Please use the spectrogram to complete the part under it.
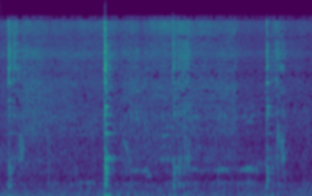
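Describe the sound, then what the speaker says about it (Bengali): Spinach greens stirred in a pan with salt and turmeric, a soft steady sizzle broken by a few sharp clatters of a spatula against the pan, with no talk. "নুন হলুদ দিয়ে শাকটা নেড়ে চেড়ে মিশিয়ে নিয়ে"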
